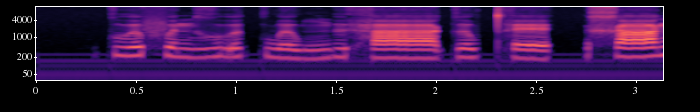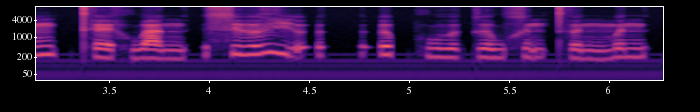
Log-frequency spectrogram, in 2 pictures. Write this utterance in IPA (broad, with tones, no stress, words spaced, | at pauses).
ku˨˦ə̯fə˨˩n ɣṵ˧˥ə̯kwə˨˩w ŋɨ˨˩haː˨˩kə˨˦wt̪ʰɛ˨˩ | xaː˨˦ŋə˦˥t̚t̪ʰɛ˨˩hwa˨˩n | sɨ˨˦ə̯ɣḭ˧˨ə̯ʔ | ʔə˦˥p̚hwu˨˩ə̯ kə˨˩w xə̰˧˨n t̪ʰə˨˩nmə˧n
